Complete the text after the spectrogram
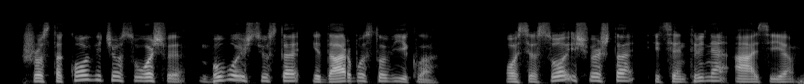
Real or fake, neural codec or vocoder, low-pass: fake; vocoder, 44.1 kHz, 128 mel bands every 512 samples, BigVGAN v2; 7.2 kHz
